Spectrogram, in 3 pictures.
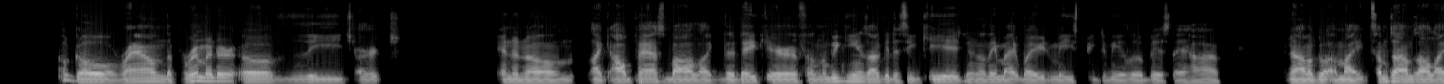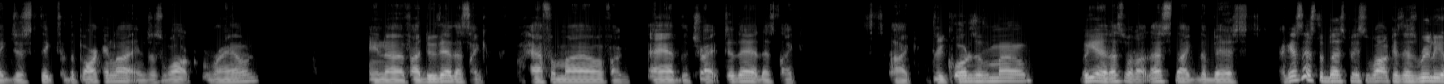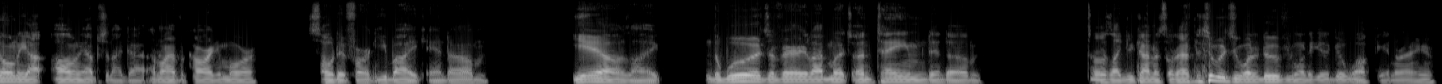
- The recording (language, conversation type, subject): English, unstructured, Which nearby trail or neighborhood walk do you love recommending, and why should we try it together?
- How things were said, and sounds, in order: static; other background noise; laughing while speaking: "have to do"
